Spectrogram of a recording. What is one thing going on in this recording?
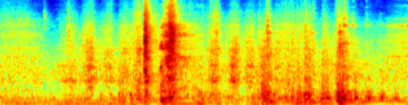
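Soil crunches and scrapes close by.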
